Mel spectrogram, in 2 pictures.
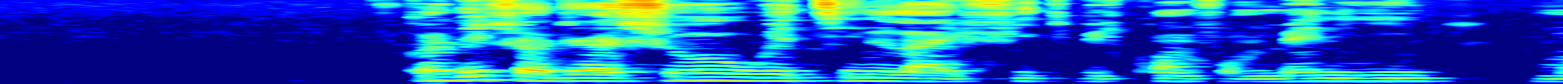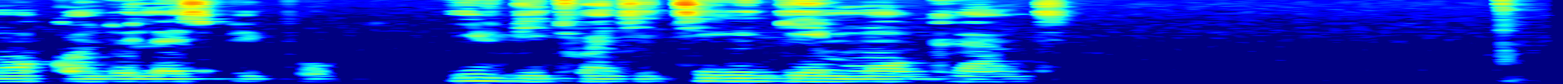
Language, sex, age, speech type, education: Nigerian Pidgin, male, 30-45, spontaneous, tertiary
